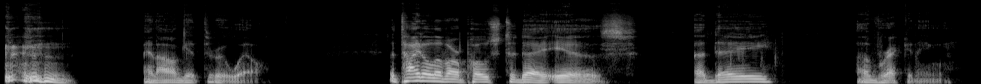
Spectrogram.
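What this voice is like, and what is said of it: Strained, worn-out voice. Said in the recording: “forgive my voice. ... I have worked it hard the last few days”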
